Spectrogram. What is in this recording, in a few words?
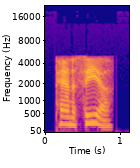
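"panacea", English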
